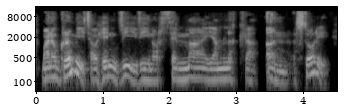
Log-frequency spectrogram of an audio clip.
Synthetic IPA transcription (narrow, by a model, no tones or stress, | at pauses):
manawɡrəmitʰawhɪnviːðiːnɔrθɛmajamlˠəkʰaənəstɔɾi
